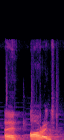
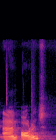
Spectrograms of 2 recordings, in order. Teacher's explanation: n is simply added to bridge between two vowel sounds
